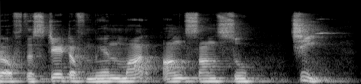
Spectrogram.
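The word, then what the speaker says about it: Aung San Suu Kyi: the state of Myanmar aung San suu Chi kyi is pronounced she is in jail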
